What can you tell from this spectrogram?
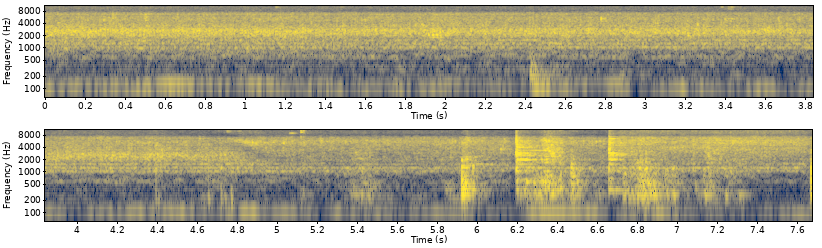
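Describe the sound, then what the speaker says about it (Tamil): Ginger garlic paste being stirred into a frying masala of oil, fennel, onion, tomato, cinnamon, cloves and cardamom for a one-pot biryani, giving a steady close sizzle with scraping spoon strokes that grow louder near the end. "இப்போது அரைச்சி வச்ச இஞ்சி பூண்டு பேஸ்ட்டை கலந்துக்கலாம்."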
